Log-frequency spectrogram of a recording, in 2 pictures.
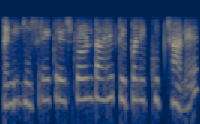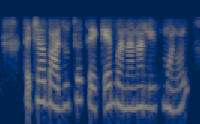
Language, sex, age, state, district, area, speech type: Marathi, female, 18-30, Maharashtra, Mumbai City, urban, conversation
